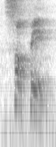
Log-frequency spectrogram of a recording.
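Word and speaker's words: soften: ঠিক তেনেকুৱাকে অফেন এই t ৰ আগত কি আছে মোৰ নিয়ম মতে f আছে, যাৰ কাৰণে t টো সাইলেন্ট হৈ আছে। ঠিক তেনেকুৱাকে আৰু কিছু ওয়ার্ড আছে সফেন, ঠিক আছে লিসেন, অফেন, সফেন।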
